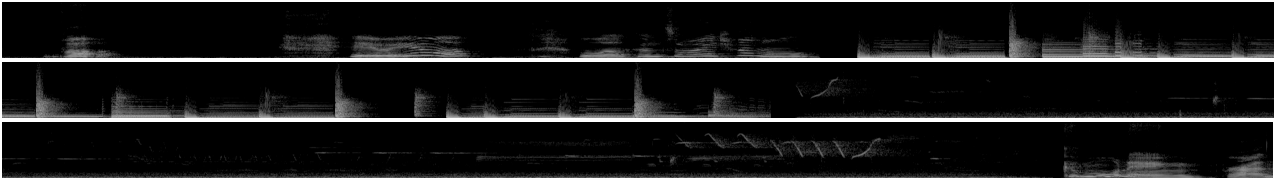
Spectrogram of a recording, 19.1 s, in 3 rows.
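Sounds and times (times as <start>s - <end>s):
plucked guitar music: 4.4s - 8.0s, 8.7s - 10.2s
faint bird chirps: 10.4s - 18.0s.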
